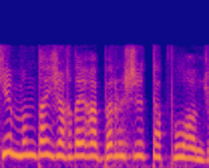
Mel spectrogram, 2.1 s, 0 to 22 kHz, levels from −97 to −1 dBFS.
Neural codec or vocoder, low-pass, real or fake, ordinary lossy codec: codec, 16 kHz, 1 kbps, X-Codec, WavLM features, trained on Multilingual LibriSpeech; 7.2 kHz; fake; none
